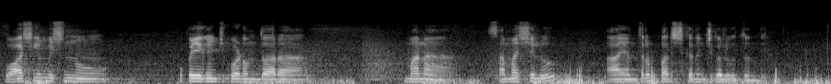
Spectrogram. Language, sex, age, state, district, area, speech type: Telugu, male, 45-60, Andhra Pradesh, Nellore, urban, spontaneous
